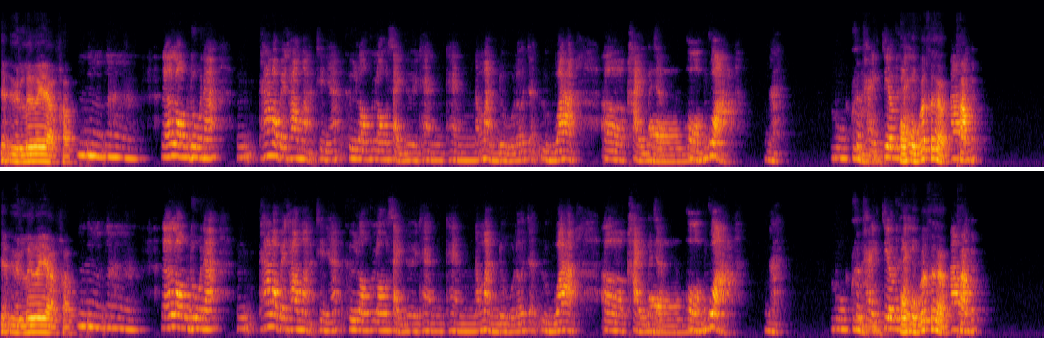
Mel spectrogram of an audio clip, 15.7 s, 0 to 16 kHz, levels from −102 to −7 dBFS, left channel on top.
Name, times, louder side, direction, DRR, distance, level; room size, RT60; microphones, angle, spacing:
voice 1, 0.0-1.1 9.7-10.5 12.8-14.6, left 1 dB, 40° left, 1 dB, 0.5 m, -27 dB
voice 2, 1.1-2.1 2.4-3.3 3.5-10.0 10.3-11.0 11.5-11.7 12.5-13.7 14.2-14.6, equal, 10° right, -2 dB, 1.0 m, -33 dB
3.6 x 2.2 x 3.0 m, 0.39 s
head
